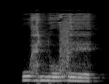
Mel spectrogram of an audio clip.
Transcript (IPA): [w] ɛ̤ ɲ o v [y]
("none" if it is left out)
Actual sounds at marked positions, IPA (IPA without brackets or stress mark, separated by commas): w, e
